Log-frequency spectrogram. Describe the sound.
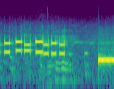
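Touch-tone keypad beeps as a phone number is dialed to call a friend during a quiz game: a quick run of short, even electronic tones, then a brief pause and a steady continuous tone.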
